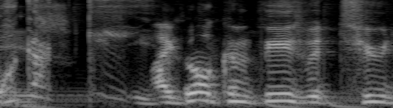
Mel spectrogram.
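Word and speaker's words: 和楽器: Oh yeah, Wagakki. Oh, You Speedy, you need to pronounce the double consonants in Japanese. Wakaki!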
